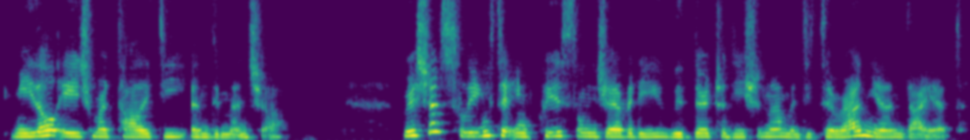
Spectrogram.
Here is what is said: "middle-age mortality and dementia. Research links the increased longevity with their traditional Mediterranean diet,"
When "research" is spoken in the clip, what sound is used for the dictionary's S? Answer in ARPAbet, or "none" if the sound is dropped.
SH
